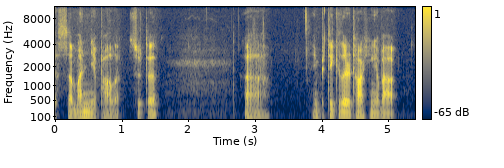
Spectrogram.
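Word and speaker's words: Sāmaññaphala Sutta: I think I also mispronounced that yesterday, calling it the Samanapala Sutta, but it's the Samanyapala Sutta.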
